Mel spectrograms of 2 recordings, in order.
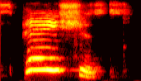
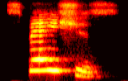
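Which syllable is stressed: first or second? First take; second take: first; first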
